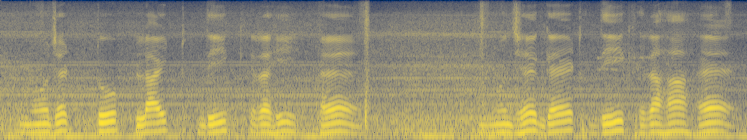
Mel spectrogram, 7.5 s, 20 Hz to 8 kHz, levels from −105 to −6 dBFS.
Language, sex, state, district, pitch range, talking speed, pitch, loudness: Hindi, male, Uttar Pradesh, Hamirpur, 115-140 Hz, 80 wpm, 130 Hz, -15 LUFS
